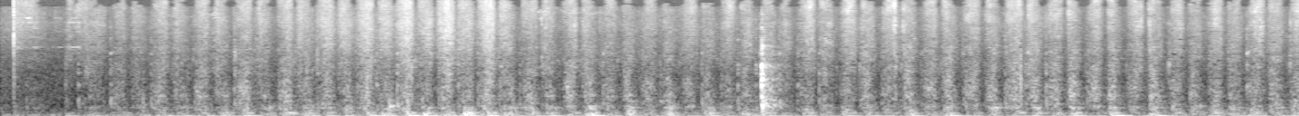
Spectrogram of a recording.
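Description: A small handheld scraping tool is drawn along the shaft of a brown leather cowboy boot, worn on a foot and resting on a shoe-shine stand, while the other boot sits untouched. Quick, uneven scraping and rubbing strokes run continuously throughout, with a dull, low-heavy texture and no ringing.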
